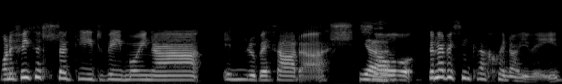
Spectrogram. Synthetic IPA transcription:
mɔnifejθəɬəɡɪdviːmʊjna | ɪnrʊbɛθaɾa̰ɬjsaɔːd̥ənabɪsiːnkʰəχwɪnɔivḭː

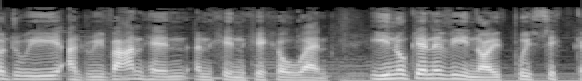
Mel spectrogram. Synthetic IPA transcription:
ɔdwiːa̰dwivanɦɪnənhɪnxeɬəwɛn | iːnɔɡɛnɛviːnɔɨðpʰʊɨsɪkʰ

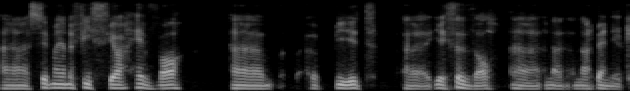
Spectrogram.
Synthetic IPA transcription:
əːsɨmaənəfejθjɔhɛvɔ | əːm | əb̥iːd̥ | əːjejθəðɔlˠəːənaənarbɛnɪɡ̥

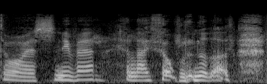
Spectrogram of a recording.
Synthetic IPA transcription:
d̥oːɛsnɪvɛrhɛlˠajθɔvlˠənəðɔð

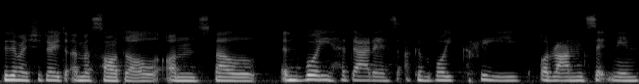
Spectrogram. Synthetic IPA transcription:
b̥ɨðɪmaʃidweɨdə̰masɔdɔlˠɔ̰ndvɛlˠ | ənvʊɨhədɛɾɪsakənvʊɨkʰriːvɔɾansɪʔnɪn

